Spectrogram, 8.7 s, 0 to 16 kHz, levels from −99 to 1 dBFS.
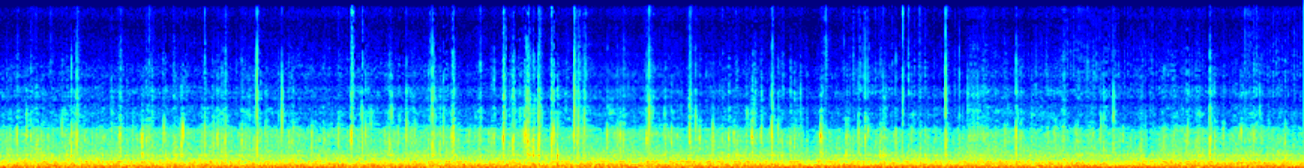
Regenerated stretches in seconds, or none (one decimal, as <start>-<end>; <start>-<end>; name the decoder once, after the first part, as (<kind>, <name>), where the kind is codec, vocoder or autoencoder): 3.9-4.8 (vocoder, Vocos)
